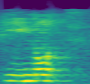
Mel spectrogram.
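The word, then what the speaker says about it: קינות: Pero la tradición judía, ¿okay?, se sigue diciendo que debió ser kinot, que quiere decir lamentación. Kinot. Sí. Eso es como se pronuncia, porque la palabra hebrea pues se escribe de una forma, pero es cómo se pronuncia.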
